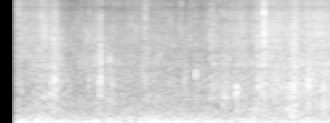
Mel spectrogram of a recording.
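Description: Steady wind rumble on the microphone, with a few faint short sharp sounds over it.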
